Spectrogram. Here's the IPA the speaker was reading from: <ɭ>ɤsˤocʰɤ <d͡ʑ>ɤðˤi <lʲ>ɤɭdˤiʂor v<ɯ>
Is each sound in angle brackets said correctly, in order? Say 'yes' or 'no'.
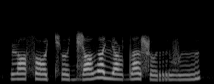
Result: yes, yes, yes, yes

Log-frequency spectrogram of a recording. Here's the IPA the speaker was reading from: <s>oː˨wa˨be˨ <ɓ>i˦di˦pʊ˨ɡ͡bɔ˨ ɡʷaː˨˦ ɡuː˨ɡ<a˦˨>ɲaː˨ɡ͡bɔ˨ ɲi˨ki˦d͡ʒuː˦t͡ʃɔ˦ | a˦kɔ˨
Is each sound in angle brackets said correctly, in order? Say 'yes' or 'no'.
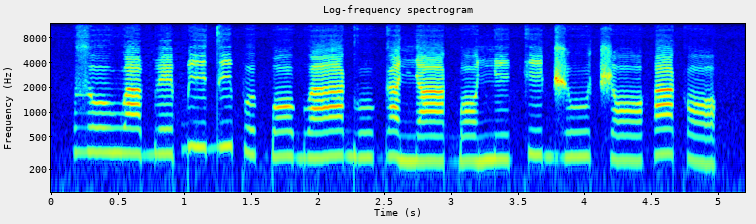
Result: no, yes, yes

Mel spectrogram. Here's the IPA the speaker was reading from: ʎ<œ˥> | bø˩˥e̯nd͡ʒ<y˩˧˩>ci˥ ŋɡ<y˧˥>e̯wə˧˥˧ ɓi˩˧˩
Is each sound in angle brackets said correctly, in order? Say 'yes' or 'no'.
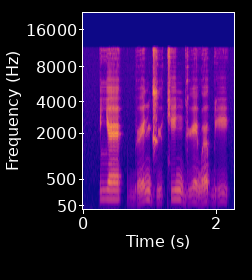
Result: no, yes, no

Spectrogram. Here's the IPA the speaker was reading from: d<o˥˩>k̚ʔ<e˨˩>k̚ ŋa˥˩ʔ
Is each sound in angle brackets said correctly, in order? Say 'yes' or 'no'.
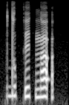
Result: yes, no

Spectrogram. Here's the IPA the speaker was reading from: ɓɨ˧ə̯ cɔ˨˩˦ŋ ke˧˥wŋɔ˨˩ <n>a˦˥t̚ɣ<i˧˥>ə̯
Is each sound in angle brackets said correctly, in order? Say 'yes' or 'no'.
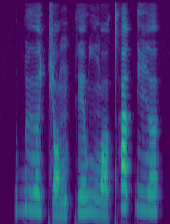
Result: no, no

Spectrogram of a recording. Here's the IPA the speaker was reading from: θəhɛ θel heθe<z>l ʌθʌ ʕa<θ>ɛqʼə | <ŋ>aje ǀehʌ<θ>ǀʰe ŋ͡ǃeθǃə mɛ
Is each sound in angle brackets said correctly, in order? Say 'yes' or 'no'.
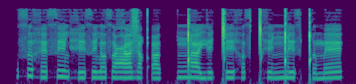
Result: no, no, no, yes

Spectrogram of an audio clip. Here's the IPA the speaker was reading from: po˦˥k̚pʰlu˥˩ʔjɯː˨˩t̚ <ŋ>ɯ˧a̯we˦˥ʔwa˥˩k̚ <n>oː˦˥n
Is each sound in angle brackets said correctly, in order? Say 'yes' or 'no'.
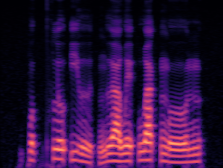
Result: yes, no

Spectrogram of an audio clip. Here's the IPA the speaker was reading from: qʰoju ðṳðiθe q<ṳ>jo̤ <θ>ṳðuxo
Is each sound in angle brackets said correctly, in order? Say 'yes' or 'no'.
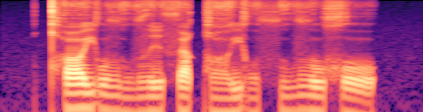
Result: no, yes

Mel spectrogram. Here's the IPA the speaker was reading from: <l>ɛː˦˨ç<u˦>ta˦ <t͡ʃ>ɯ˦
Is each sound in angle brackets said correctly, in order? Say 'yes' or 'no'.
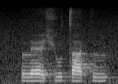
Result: yes, yes, no

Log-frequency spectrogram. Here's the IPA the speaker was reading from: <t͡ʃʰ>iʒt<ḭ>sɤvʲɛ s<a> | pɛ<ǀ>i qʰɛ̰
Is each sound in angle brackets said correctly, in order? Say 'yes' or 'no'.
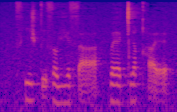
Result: no, yes, no, yes

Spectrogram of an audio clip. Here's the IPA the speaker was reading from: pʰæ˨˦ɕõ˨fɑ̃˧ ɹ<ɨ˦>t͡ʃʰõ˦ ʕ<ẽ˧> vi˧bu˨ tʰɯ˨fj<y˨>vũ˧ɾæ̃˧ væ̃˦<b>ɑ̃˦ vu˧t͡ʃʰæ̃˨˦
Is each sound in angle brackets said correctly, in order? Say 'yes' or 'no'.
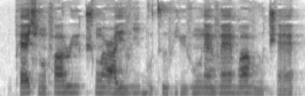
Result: no, no, yes, yes

